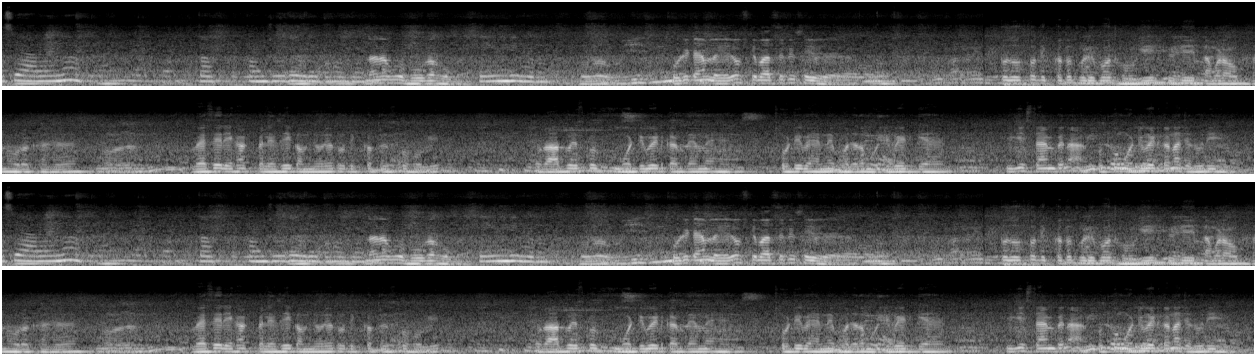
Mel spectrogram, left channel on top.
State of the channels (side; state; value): both; identical; correlation 1.00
